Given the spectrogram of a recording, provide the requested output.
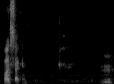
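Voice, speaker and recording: A man hosting a live stream as a dating coach. He rants bluntly and swears often, and his voice is worn and hoarse from overuse, with coughs and throat clearing. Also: takes it slowly, mellow, slight background noise. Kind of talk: livestream monologue. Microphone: desk microphone.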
